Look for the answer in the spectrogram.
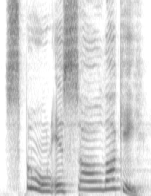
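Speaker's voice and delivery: high, slow envious friend; wistful high voice; friend character voice. Acted. Chopsticks envy Spoon.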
